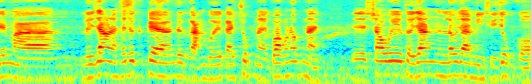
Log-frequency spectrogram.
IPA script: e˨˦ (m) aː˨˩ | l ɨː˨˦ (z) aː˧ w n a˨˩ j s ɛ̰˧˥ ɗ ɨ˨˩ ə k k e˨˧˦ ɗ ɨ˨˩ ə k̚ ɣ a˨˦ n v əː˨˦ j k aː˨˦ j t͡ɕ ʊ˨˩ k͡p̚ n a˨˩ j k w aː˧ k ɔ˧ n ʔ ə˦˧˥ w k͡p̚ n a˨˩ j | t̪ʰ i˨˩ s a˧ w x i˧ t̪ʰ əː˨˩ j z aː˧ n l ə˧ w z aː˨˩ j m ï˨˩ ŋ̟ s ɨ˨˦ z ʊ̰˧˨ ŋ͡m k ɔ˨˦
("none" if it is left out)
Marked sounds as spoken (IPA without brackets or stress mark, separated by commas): m, z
